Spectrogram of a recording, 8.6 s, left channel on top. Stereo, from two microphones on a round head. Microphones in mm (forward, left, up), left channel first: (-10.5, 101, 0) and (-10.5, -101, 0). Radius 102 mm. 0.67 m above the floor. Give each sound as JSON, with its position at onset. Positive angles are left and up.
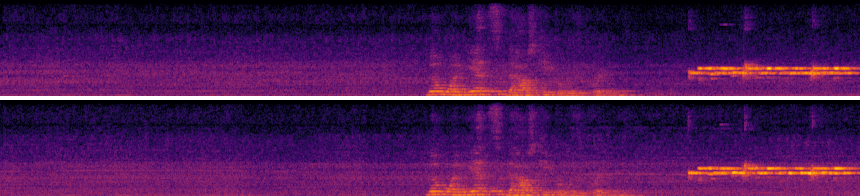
{"t": 4.2, "sound": "a woman speaking", "side_deg": 0, "distance_m": 1.1}
{"t": 6.9, "sound": "an alarm", "side_deg": -40, "distance_m": 1.4}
